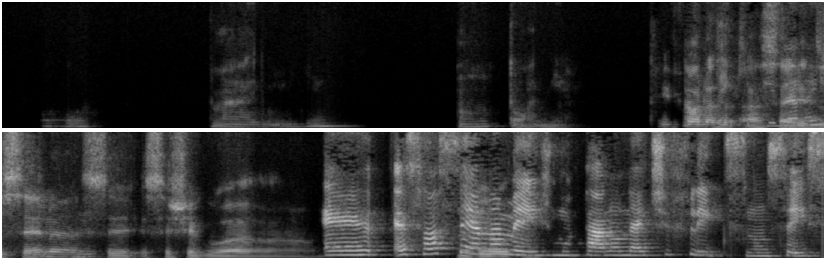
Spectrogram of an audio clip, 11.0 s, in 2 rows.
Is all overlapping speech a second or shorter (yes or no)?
no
